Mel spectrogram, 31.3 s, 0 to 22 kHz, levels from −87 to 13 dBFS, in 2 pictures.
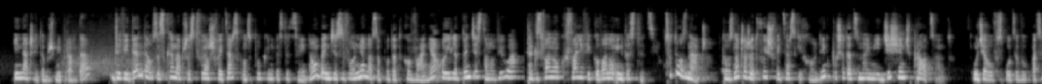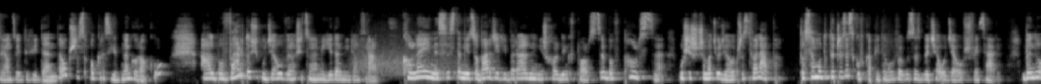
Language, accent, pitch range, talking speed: Polish, native, 175-235 Hz, 160 wpm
